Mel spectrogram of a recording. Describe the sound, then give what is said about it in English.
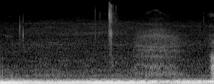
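A loud car passes outside a living room, a deep, steady rumble that fills the whole two seconds with no speech over it. “there goes loud car, and I'm not going to edit it out”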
